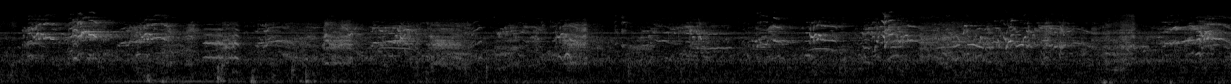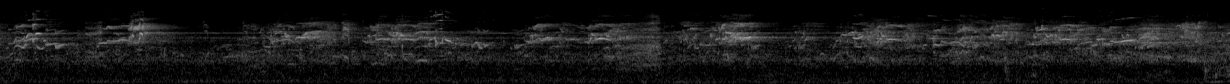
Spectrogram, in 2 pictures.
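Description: Birds chirping and calling, a steady chorus of many short, overlapping calls.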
